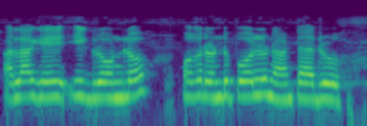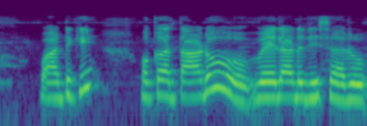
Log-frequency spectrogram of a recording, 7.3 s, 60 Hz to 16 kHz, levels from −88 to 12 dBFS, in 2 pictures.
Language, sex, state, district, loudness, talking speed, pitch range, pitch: Telugu, female, Andhra Pradesh, Annamaya, -13 LUFS, 90 wpm, 210-230 Hz, 220 Hz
